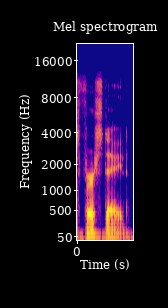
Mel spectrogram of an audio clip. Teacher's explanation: >> It is the s and the t in first form of cluster. When the word aid follows, that final t is just siphoned off to start the new syllable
